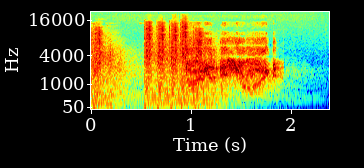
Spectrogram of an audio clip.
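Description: Assault rifle gunfire in Freeman: Guerrilla Warfare, a rapid burst of shots lasting about two seconds with sharp cracks, then fading quickly, faint overall.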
